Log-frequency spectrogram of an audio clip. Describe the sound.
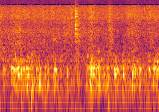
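Vegetables sizzle in a pan as a tablespoon of flour is stirred in, a continuous crackling fry with soft stirring scrapes running throughout.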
